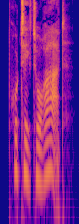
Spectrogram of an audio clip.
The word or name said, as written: protektorat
